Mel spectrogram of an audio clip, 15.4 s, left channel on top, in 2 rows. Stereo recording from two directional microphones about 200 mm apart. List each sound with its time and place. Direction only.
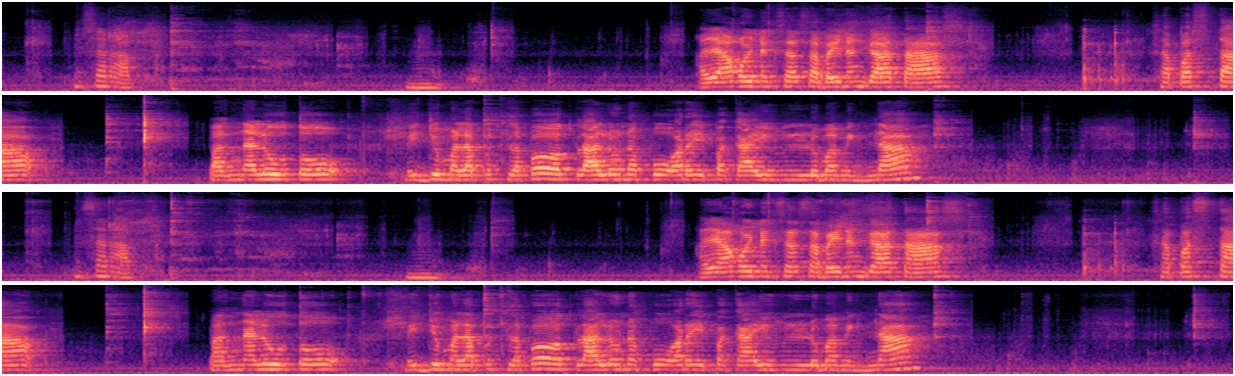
0.4 s speech: 10° right (ahead or behind)
2.5 s speech: 15° right (ahead or behind)
4.3 s speech: 10° right (ahead or behind)
7.2 s speech: 10° right (ahead or behind)
9.0 s speech: 10° right (ahead or behind)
